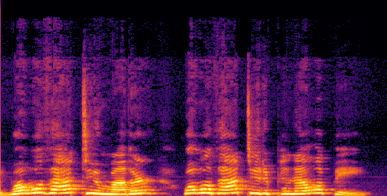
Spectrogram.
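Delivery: eager daughter bursting with questions; high, excited little girl. Acted. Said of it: "bounced up and down excitedly".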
